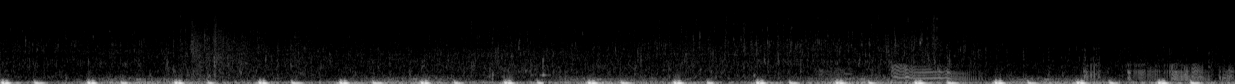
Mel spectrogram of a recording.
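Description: Steady low heart thumps at about 73 a minute from a pig, with soft breath noise and gut gurgles.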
